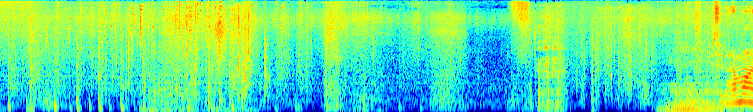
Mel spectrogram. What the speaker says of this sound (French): il faut que je nourrisse mon cheval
